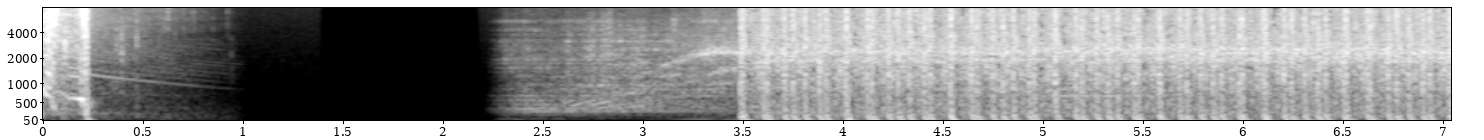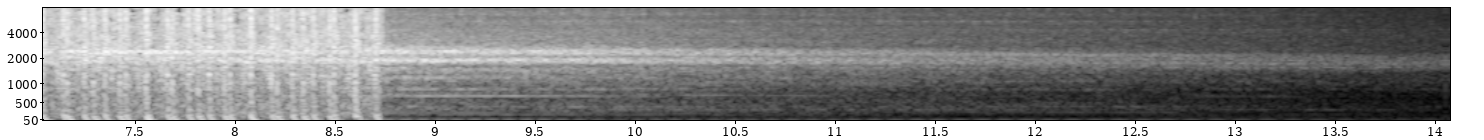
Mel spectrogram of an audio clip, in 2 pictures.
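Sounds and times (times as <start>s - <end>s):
rising whine: 2.3s - 4.1s, 7.5s - 14.0s
rapid automatic gunfire: 3.5s - 8.8s.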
